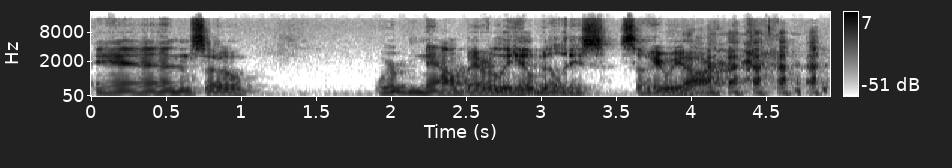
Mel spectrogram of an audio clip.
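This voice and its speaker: A man speaks with a slight Southern US accent. His pitch sits in the medium range. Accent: slight Southern drawl. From Alabama, Tuscaloosa. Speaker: board game publisher. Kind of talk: casual interview chat.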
